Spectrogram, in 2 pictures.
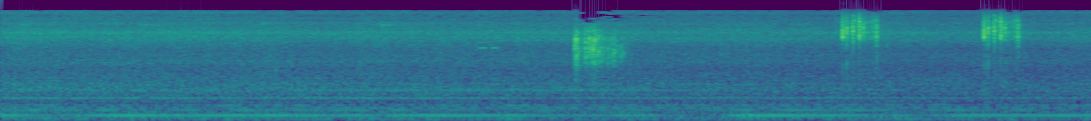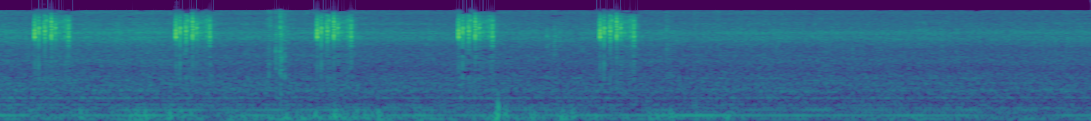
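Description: KORAIL locomotive approaching from a distance, a steady low drone. About four seconds in, seven short high-pitched chirps come at even spacing, roughly two-thirds of a second apart.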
